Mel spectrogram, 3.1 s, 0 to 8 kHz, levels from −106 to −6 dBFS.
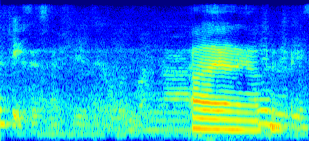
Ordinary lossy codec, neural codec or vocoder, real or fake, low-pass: none; codec, 44.1 kHz, 7.8 kbps, DAC; fake; 7.2 kHz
